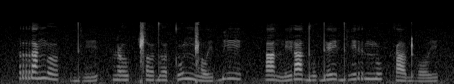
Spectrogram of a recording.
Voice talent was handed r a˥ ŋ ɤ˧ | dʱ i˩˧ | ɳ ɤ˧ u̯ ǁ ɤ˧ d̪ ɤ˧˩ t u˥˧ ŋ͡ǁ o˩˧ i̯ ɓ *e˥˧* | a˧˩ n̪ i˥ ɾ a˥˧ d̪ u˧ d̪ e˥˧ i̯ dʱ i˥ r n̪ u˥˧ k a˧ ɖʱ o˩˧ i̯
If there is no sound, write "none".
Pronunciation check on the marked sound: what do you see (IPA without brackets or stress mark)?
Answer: i˥˧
